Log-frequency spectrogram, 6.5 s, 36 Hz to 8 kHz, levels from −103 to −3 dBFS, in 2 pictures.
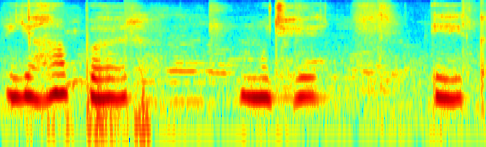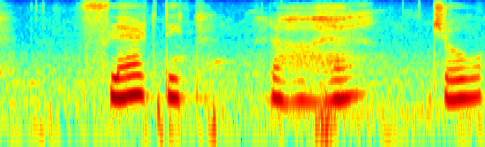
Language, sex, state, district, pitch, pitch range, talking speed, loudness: Hindi, female, Himachal Pradesh, Shimla, 220 Hz, 210-230 Hz, 85 wpm, -17 LUFS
